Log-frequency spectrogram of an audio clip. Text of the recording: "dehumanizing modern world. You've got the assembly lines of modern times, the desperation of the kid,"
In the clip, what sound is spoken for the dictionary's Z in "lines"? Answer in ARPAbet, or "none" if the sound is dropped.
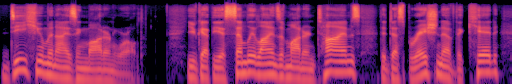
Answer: Z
